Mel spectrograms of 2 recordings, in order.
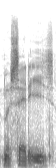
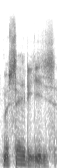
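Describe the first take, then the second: First: It is said with an English pronunciation. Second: The same.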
